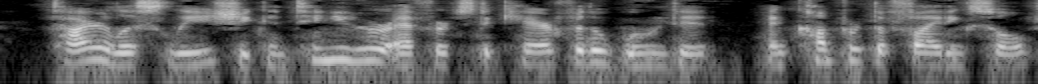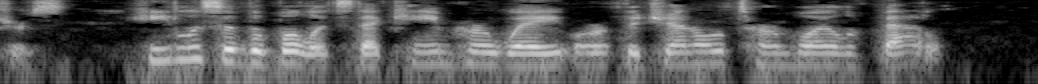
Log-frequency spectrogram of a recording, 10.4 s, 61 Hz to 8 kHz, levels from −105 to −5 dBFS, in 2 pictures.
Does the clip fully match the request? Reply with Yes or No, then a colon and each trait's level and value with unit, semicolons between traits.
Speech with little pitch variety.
No: average, 4.2 semitones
